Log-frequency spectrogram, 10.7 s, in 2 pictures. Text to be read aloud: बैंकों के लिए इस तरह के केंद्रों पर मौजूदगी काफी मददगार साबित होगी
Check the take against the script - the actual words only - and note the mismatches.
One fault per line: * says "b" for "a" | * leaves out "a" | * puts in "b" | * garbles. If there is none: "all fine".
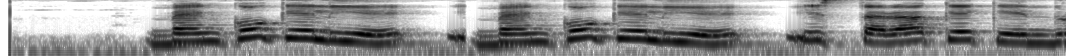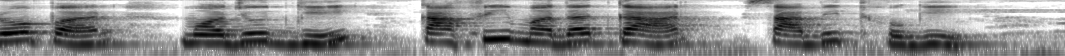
* puts in "बैंकों के लिए"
